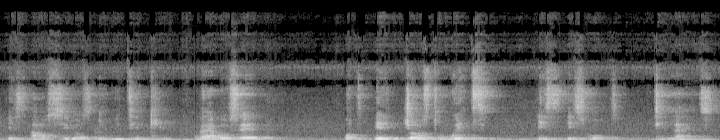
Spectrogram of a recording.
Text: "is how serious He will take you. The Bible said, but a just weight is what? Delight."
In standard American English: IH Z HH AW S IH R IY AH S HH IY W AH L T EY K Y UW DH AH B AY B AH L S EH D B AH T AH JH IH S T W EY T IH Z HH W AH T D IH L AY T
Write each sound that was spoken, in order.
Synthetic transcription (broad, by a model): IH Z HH AW S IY R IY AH S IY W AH T EY K Y UW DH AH B AY B AH L S EH D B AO T AH JH IH S T W EY T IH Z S W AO T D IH L AY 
